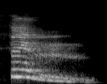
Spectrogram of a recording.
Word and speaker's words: thin: Thin. Think. Dejan la lengua abierta para que se le salga el sonido de la N.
